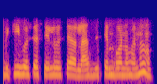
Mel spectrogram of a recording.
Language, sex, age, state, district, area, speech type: Assamese, female, 30-45, Assam, Sivasagar, rural, conversation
